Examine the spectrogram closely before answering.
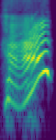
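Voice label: attack, Japanese; ctos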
